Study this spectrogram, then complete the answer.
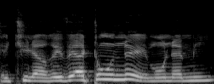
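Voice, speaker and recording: The recording is very clean with a silent background. A man talks at a fairly slow pace and fairly high pitch. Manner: mocking, silky, then cold and menacing.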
